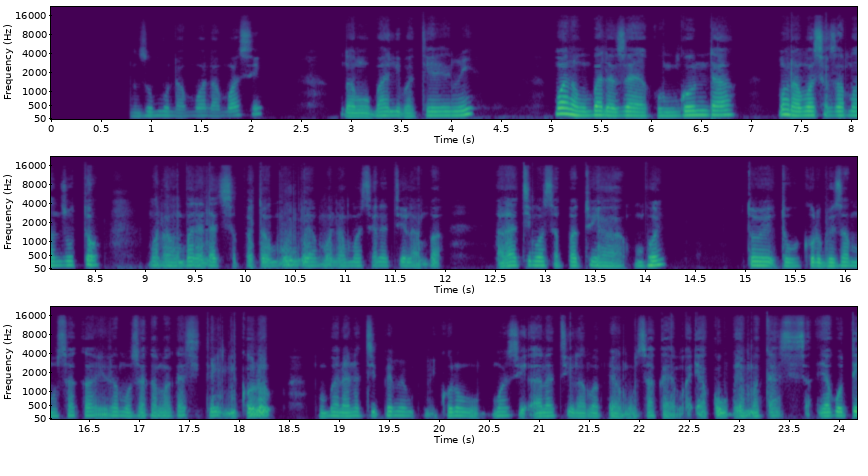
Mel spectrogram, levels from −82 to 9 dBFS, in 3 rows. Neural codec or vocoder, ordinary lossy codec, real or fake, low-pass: autoencoder, 48 kHz, 32 numbers a frame, DAC-VAE, trained on Japanese speech; AAC, 48 kbps; fake; 19.8 kHz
